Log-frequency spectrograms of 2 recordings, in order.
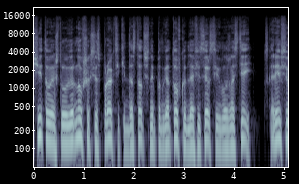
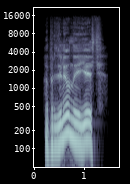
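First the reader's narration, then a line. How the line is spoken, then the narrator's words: Sigh. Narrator (Russian): вздохнул я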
